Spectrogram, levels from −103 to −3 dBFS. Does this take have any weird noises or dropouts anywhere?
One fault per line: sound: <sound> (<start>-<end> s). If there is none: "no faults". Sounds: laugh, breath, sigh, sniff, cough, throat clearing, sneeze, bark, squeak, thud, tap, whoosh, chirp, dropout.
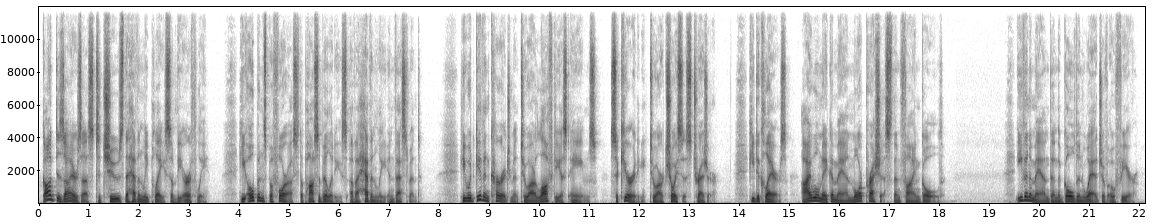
no faults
